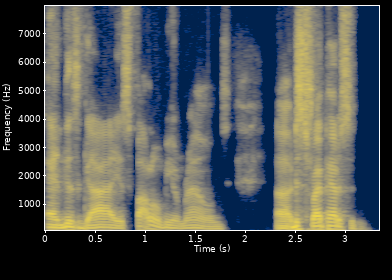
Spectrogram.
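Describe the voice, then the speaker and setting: Tiefstimmiger Mann, ernst predigend. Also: male voice, low voice, lively intonation, brisk, creaky, no room sound. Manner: earnest preaching tone, many restarts and repeated words, chuckles between phrases. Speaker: pastor and Air Force airman, podcast guest. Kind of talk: candid faith testimony in a podcast conversation.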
